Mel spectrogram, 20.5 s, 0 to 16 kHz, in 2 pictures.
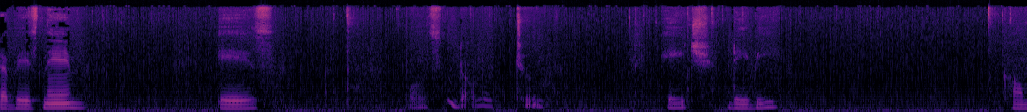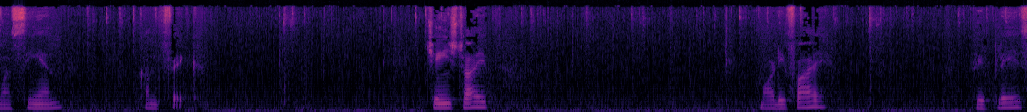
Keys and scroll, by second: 6.7 Tab, 10.8 space, 12.6 Tab, 15.8 space, 19.3 Tab.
